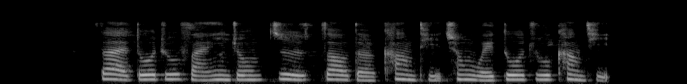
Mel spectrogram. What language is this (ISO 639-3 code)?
zho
